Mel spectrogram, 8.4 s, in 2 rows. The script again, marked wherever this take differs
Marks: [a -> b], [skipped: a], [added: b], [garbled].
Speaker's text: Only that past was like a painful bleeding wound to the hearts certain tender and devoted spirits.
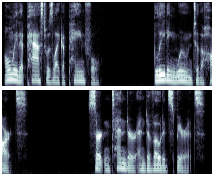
Only that past was like a painful bleeding wound to the hearts certain tender and devoted spirits.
